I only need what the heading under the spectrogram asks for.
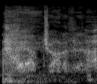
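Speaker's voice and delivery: mock ASMR whisper. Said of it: "we're A S M R".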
